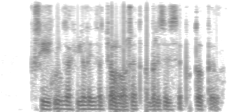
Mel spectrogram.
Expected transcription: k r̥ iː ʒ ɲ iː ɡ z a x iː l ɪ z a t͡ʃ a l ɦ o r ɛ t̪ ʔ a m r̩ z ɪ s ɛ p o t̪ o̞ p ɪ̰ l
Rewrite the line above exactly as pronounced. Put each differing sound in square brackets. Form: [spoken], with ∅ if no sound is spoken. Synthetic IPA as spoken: k r̥ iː ʒ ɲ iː ɡ z a x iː l ɪ z a t͡ʃ a l ɦ o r ɛ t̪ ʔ a [b] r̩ z ɪ s ɛ p o t̪ o̞ p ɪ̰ l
